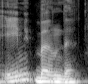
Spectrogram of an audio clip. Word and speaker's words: Mbanda: palavra tinha M banda, mas na pronúncia, né, do da do King Kongo, né, que é essa palavra, eh se falava um. Então o M tem a pronúncia de um e dentro do Brasil virou um banda, né?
